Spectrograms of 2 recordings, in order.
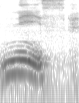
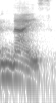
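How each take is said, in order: First: The vowel sounds like the one in 'piece'. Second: The vowel sounds like the one in 'ice'. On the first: It names the French city. The speaker calls it right. "that's how we say it, like the niece" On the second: It is read as the English word. The speaker calls it wrong. "spelled exactly like the English word, like you just said it"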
